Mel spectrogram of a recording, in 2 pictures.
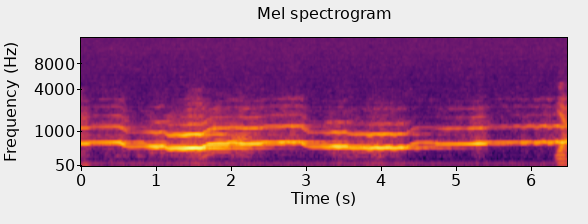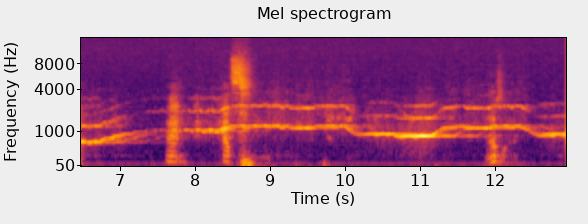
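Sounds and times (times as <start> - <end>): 
theremin playing a film theme: 0.0 - 12.9
speech: 8.5 - 8.9, 12.0 - 12.2.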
